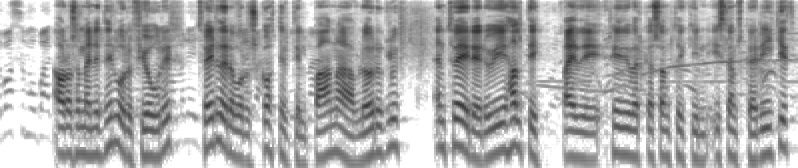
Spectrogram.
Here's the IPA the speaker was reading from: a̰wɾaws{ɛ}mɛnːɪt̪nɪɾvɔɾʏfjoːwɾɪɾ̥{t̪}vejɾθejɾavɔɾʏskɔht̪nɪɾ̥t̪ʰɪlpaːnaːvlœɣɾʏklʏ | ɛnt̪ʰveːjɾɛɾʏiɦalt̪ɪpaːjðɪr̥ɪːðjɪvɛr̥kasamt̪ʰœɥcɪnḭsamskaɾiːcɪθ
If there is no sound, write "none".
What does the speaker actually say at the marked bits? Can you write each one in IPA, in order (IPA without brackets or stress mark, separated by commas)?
a, t̪ʰ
